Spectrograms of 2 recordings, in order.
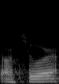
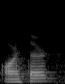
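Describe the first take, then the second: First: The middle consonant is a plain 't' sound. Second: The middle consonant is a 'th' sound. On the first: The speaker calls it right. "It's Artur" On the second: The speaker calls it wrong. "I've been saying this wrong. Every time I mention it in my videos, I always said Arthur"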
